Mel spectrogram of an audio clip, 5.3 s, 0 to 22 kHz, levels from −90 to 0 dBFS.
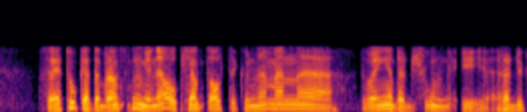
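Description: From start to finish, the speech carries G.729 codec damage. The coder rebuilds each 10 ms frame from a vocal tract filter, a pitch predictor and a few pulses. It does not keep the actual waveform. Nothing above about 3.8 kHz survives, so the sound is narrow and dull. The roughness is plainly audible. Voiced sounds take on a buzzy, synthetic edge. This fits an 8 kbit/s G.729A coder.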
